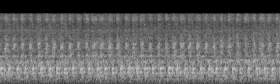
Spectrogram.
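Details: 2003 Honda Civic running: a harsh, fast, continuous scraping grind from the engine, possibly a failing pulley bearing at the front drive; cause suspected, not confirmed.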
